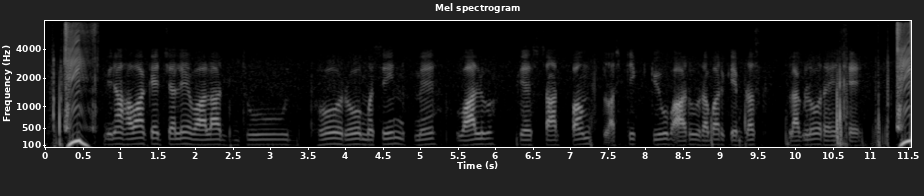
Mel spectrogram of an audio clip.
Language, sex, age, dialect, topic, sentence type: Maithili, male, 41-45, Angika, agriculture, statement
